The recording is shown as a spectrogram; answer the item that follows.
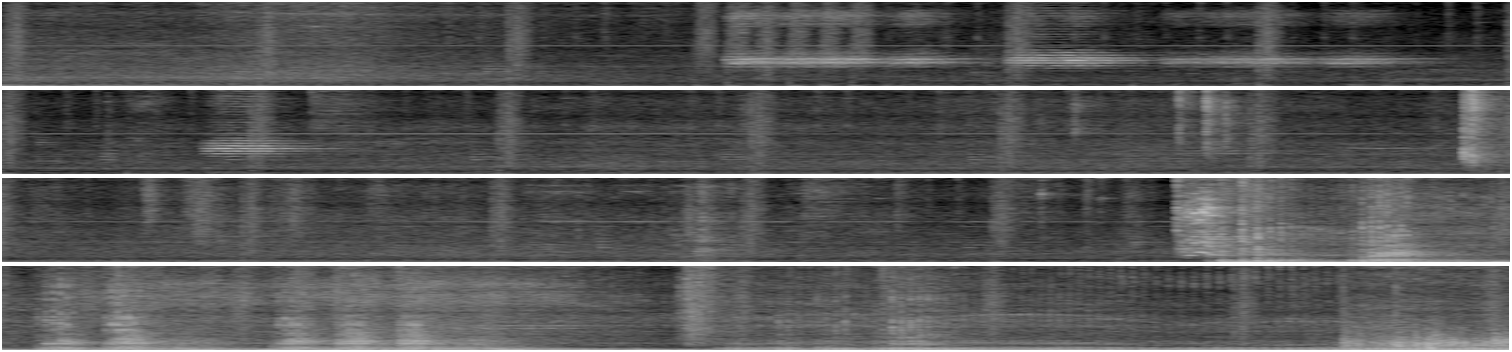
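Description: Motorcycle riding at speed on a highway, a loud, dense engine and road noise that starts suddenly about two-thirds of the way in, after a quieter stretch with a low hum.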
